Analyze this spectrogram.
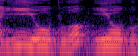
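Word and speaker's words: איוב: 욥기 강의는 욥이라는 이름 히브리어로 보면 이게 이요브입니다. 이요브. 그래서 욥 이거예요. 발음이. 근데 영어로 보면은 여러분들 보시는 것처럼 job 그래서 잡 그 직장이나 일의 잡으로 하는데 요거는 그 라틴어 불가타 성경이라는 게 있죠. 라틴어 불가타 성경에서 job를 쓴 거예요. 왜냐하면 라틴어 계열은 j가 묵음이 됩니다. 그래서 job이 아니고 라틴어로 읽으면 욥이에요.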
